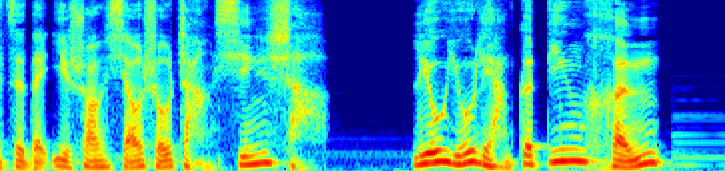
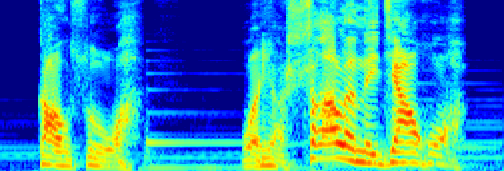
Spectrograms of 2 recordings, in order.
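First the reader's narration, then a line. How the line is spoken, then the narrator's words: Giant roaring. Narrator (Chinese): 巨人吼道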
